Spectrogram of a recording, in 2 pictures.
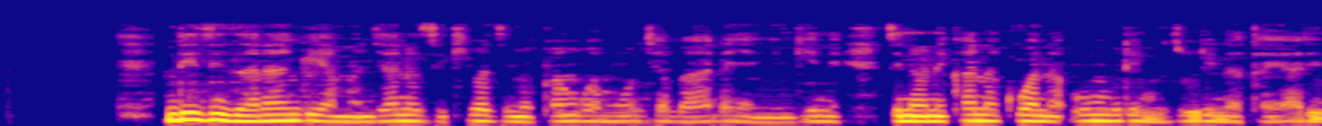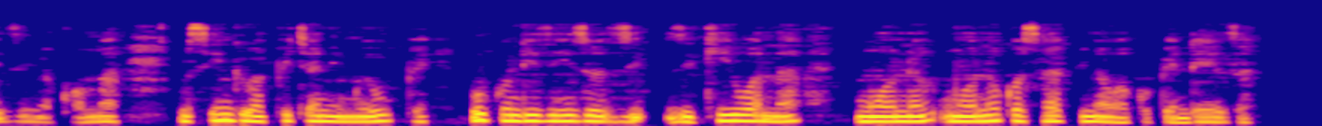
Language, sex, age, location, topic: Swahili, female, 36-49, Kisii, agriculture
